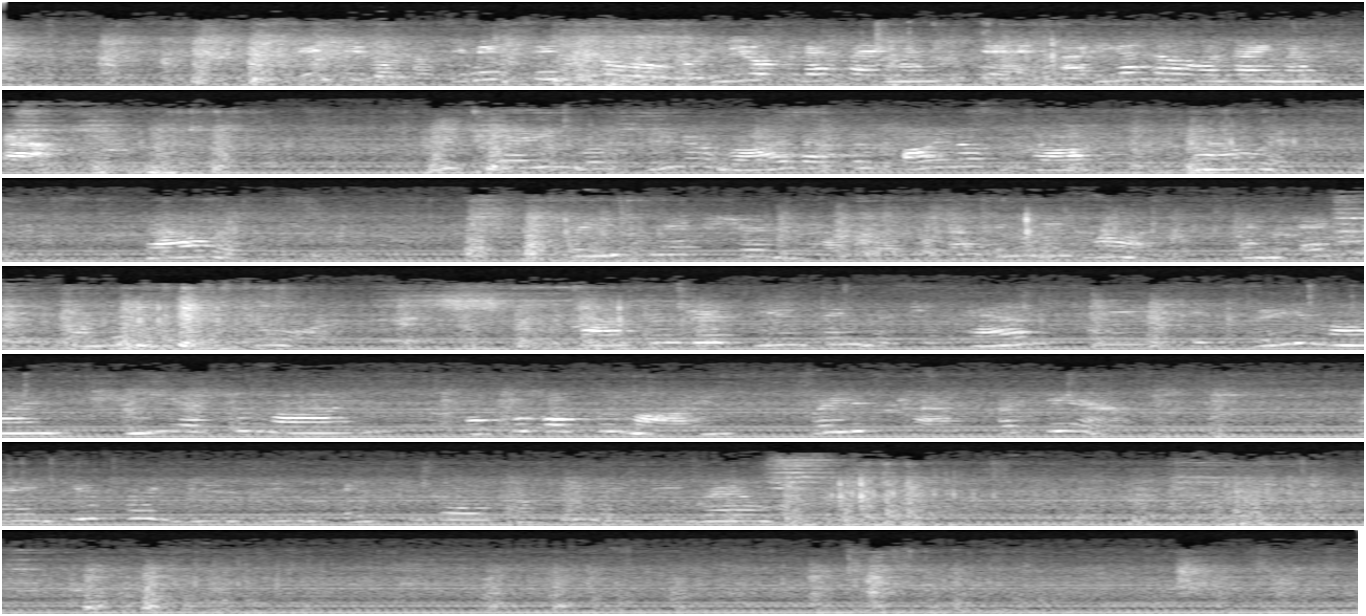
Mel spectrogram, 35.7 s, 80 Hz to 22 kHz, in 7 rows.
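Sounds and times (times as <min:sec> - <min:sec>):
train passengers talking: 0:00.0 - 0:32.0
rumble and hum of a moving train car: 0:00.0 - 0:35.7.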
